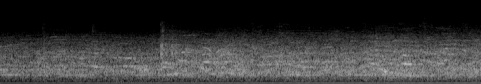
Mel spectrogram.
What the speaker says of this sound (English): voices of displeasure from the crowd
